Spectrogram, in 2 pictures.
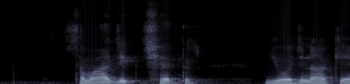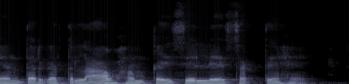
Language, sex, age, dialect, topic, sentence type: Magahi, male, 18-24, Central/Standard, banking, question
